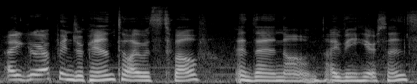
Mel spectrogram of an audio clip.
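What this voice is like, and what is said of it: Strong accent. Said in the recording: “you still have a really strong accent compared to a lot of people who immigrate”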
